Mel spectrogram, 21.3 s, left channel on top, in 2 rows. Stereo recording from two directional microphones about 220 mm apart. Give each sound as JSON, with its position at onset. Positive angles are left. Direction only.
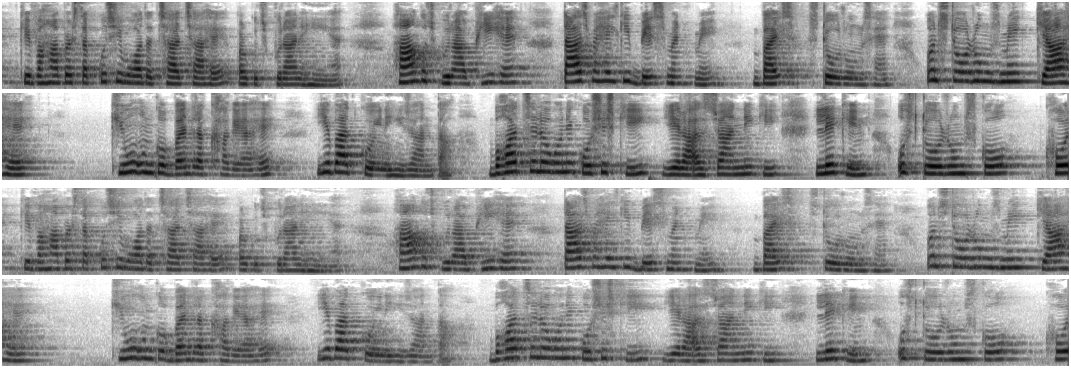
{"t": 0.2, "sound": "a woman's voice", "side_deg": 45}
